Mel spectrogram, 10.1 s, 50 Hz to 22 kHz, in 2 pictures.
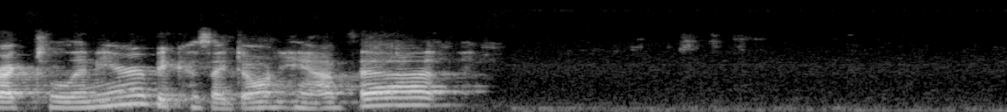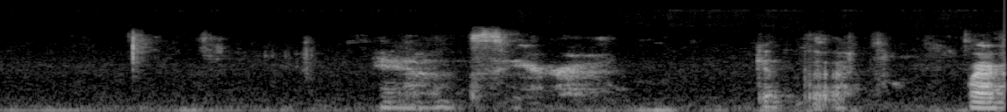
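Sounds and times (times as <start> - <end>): faint low hum: 0.0 - 10.0
woman whispering: 7.0 - 8.2.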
